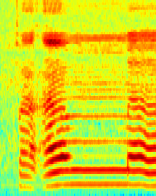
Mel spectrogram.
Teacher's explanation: Ma kena panjang sikit sebab ada alif. Jangan fa'amma.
